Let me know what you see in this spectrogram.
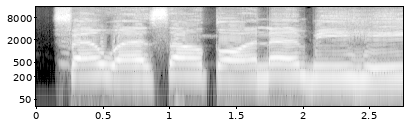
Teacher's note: ত কলকলার হরফ উপরের দিকে ধাক্কা দিয়ে উচ্চারণ করতে হবে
